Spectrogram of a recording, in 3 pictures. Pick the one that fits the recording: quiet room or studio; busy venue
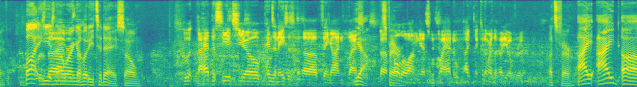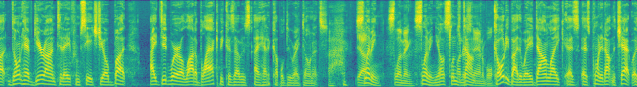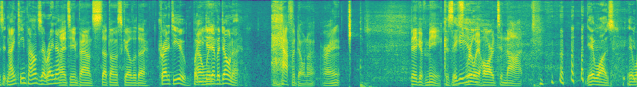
busy venue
